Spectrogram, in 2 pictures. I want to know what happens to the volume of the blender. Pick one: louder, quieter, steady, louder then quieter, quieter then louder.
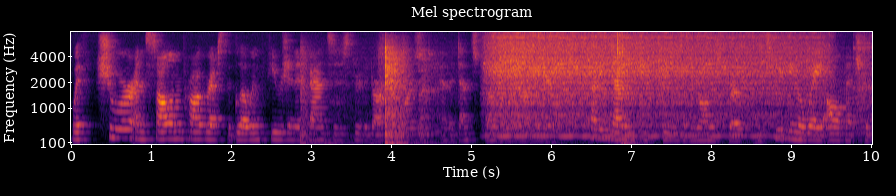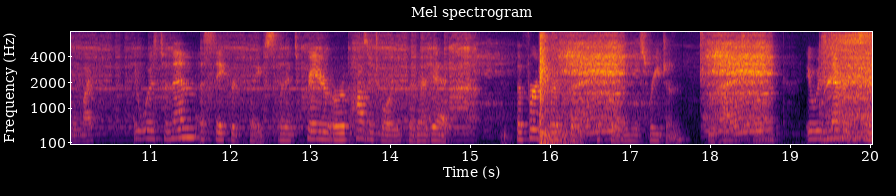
quieter then louder.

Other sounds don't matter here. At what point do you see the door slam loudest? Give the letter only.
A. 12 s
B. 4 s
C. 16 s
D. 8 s
C.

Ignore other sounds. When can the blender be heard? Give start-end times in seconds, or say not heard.
5.1-19.9.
